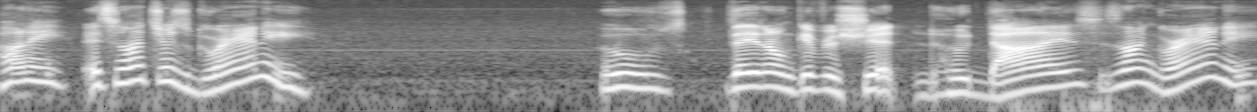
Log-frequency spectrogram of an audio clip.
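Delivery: voice climbing and getting raspy.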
